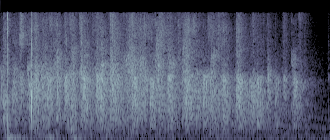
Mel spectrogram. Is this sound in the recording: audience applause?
yes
